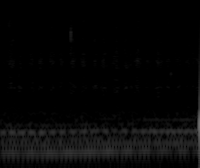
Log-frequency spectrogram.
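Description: Faint, rapid scratching of a small paint brush's stiff bristles scrubbing dark blue acrylic paint through a stencil onto the sign's surface.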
